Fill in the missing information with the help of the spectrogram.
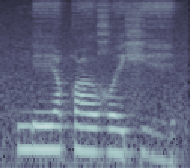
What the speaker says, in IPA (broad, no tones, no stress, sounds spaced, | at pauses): ŋ eː qʷ ʌː ʁʷ e xʲ e̤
